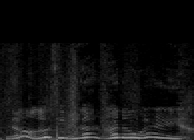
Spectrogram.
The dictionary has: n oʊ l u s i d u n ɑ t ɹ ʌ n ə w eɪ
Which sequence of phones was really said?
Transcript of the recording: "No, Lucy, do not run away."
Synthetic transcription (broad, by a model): n oʊ l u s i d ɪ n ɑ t ɹ ʌ n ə w eɪ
